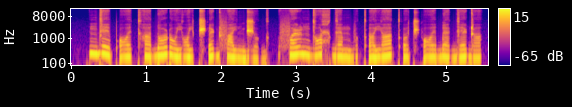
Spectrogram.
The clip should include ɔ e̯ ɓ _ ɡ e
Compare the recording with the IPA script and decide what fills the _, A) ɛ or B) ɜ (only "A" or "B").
A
